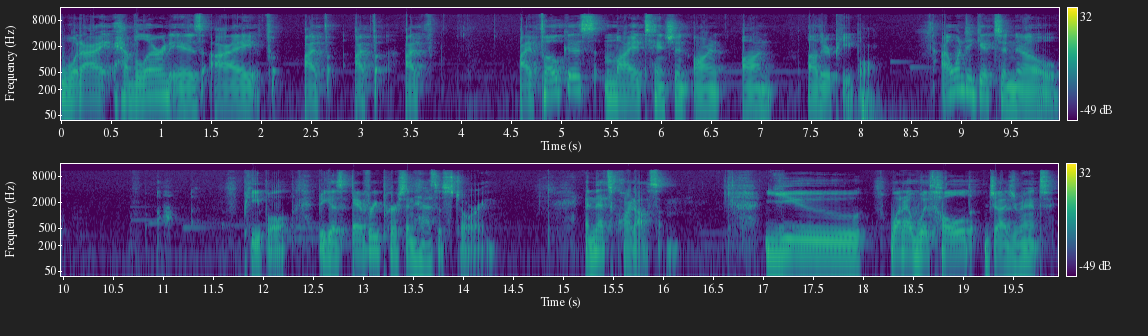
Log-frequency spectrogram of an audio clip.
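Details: Adult man who describes himself as a person who stutters, with part-word and phrase repetitions; stuttering.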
